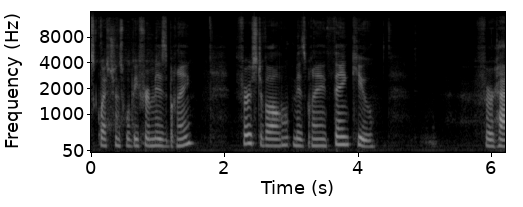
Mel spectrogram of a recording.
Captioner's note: speaking French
